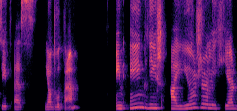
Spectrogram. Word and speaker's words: JWT: As a native Polish speaker, I pronounce it as JWT. In English, I usually hear the pronunciation as JWT, but the RFC suggests the same pronunciation as the English word jot.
